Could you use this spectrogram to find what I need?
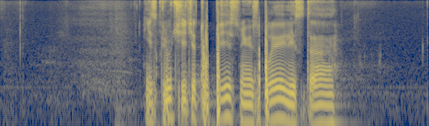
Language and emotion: Russian, sad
